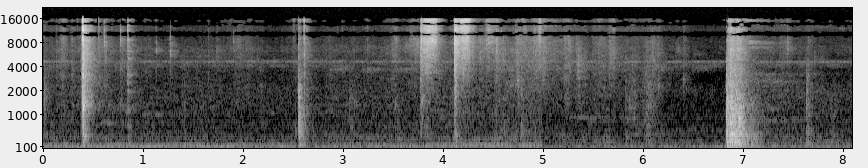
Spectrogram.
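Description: Handling noise from an open steel desktop computer case: a few light clicks as parts are fitted, then one heavy thud about seven seconds in as the metal chassis is stood upright on a wooden table.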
